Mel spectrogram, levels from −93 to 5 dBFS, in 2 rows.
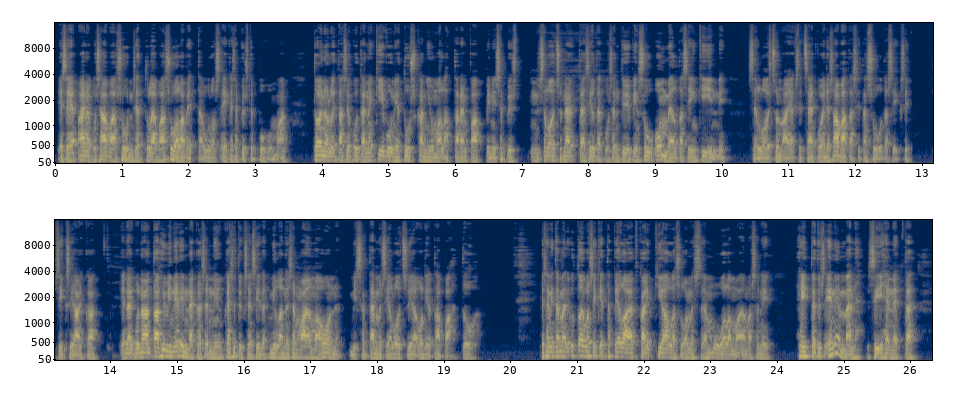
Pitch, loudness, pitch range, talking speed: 100 Hz, -24 LUFS, 90-110 Hz, 210 wpm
